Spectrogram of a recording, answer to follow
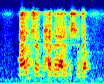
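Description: Speech only: a man talking in a short run of words after a brief pause.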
